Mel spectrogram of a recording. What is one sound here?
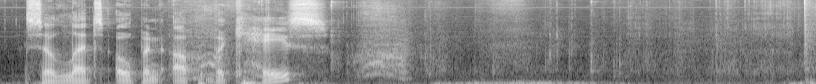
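Hands pat and rub a soft fabric case.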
